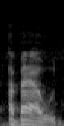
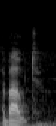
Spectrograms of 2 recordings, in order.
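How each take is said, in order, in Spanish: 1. Se dice con acento australiano. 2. Se dice con acento estadounidense. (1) "en Australia about" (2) "En inglés de Estados Unidos es about"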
